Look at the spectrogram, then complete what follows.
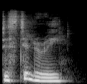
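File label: "distillery", British English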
